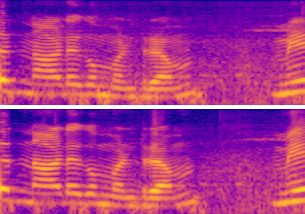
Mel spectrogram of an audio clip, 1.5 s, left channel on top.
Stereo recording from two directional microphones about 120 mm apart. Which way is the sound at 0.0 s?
35° right (ahead or behind).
